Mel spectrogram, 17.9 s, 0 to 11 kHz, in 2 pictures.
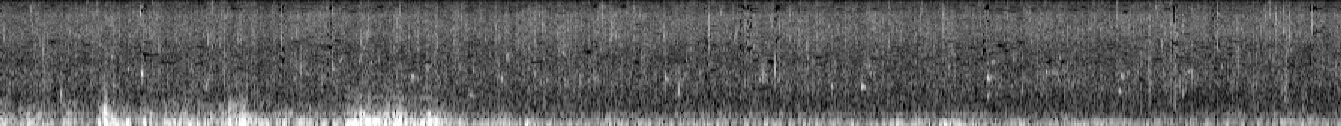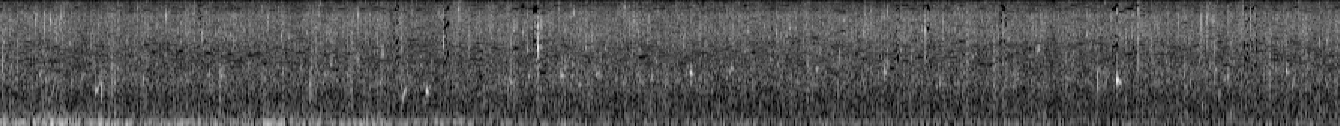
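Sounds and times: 
low rumble of thunder: 0:00.0 - 0:11.6
steady dense rain hissing: 0:00.0 - 0:17.8.

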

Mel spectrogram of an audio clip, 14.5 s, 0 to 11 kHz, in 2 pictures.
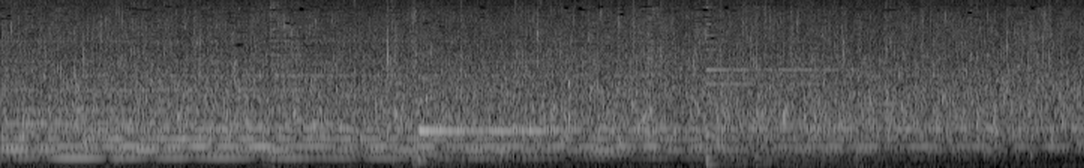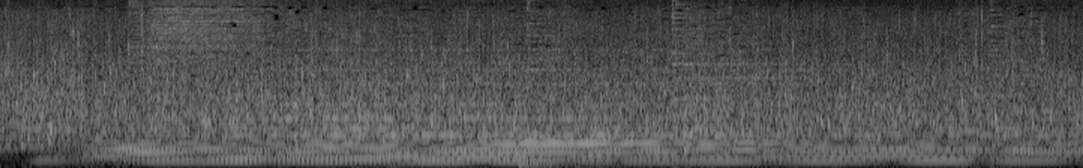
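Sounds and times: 
relaxing music with sustained low notes: 0:00.0 - 0:14.4
river rushing: 0:00.0 - 0:14.4.

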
